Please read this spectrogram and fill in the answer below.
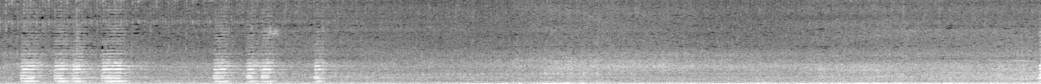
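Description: Car horn tooting in rapid runs of short beeps, two runs in the first three seconds. Then the low rumble of cars driving slowly past, growing louder about halfway through.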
